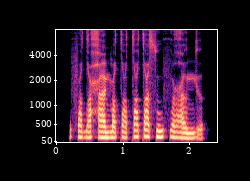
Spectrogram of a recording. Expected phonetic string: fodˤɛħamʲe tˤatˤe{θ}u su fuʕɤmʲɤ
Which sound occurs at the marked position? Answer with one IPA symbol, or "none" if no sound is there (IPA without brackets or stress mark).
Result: tˤ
